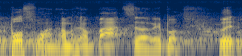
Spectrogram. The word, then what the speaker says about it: Botswana: I'm I'm I feel like I'm from Bosswana. I've been here since Sunday. I'm like I feel like maybe let me actually let me say it right. Bosswana.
